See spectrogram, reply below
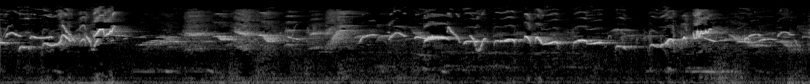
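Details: Domestic oriental magpie-robin answering another bird with lively song, a dense run of sliding whistles, chirps and rapid trills, nearly continuous for eight seconds, with a brief drop in volume partway through.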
